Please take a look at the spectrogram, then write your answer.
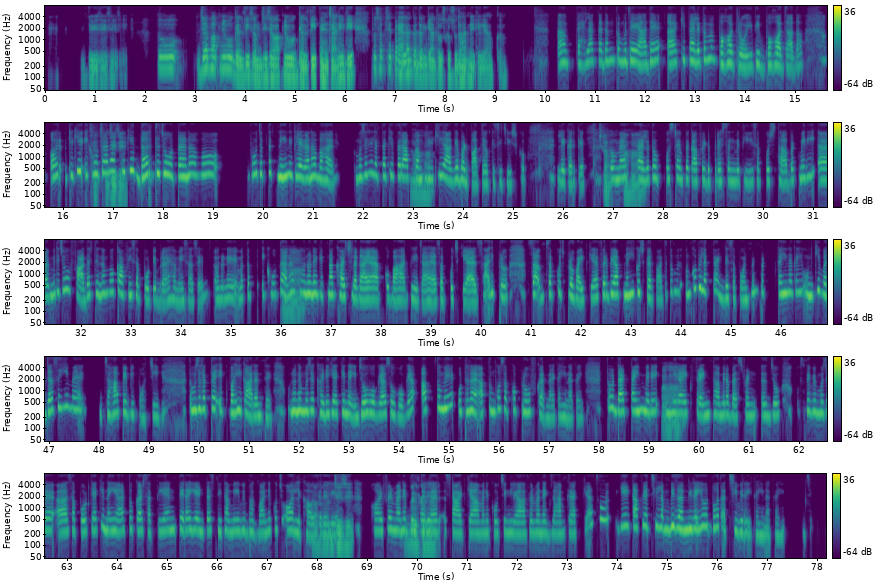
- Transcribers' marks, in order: other background noise; in English: "कम्प्लीटली"; tapping; in English: "टाइम"; in English: "डिप्रेशन"; in English: "बट"; in English: "फादर"; in English: "सपोर्टिव"; in English: "प्रोवाइड"; in English: "डिसअपॉइंटमेंट, बट"; in English: "प्रूफ"; in English: "दैट टाइम"; in English: "फ्रेंड"; in English: "बेस्ट फ्रेंड"; in English: "सपोर्ट"; in English: "एंड"; in English: "इंटरेस्ट"; in English: "मेबी"; in English: "करियर स्टार्ट"; in English: "कोचिंग"; in English: "एग्ज़ाम क्रैक"; in English: "सो"; in English: "जर्नी"
- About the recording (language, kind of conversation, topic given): Hindi, podcast, कौन सी गलती बाद में आपके लिए वरदान साबित हुई?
